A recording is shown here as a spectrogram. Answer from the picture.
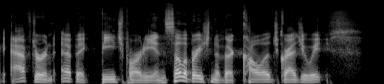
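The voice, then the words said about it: Movie announcer voice. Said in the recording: “movie announcer voice”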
